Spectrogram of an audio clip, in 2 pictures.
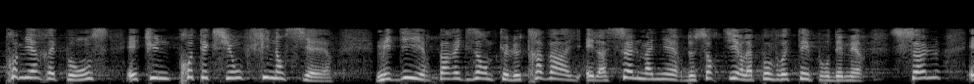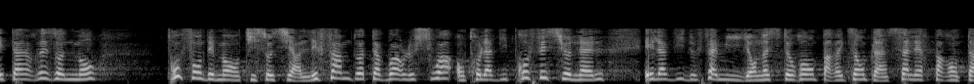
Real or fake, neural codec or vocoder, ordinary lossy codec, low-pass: real; none; none; 5.4 kHz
